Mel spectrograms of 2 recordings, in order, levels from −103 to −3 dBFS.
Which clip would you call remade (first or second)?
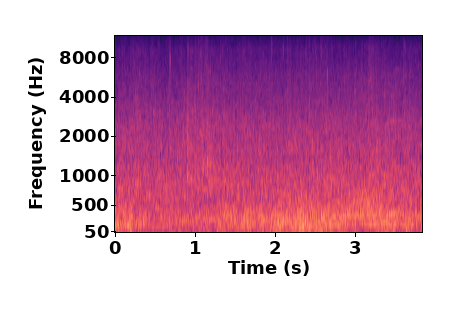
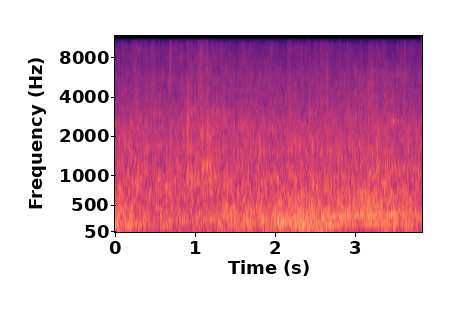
second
